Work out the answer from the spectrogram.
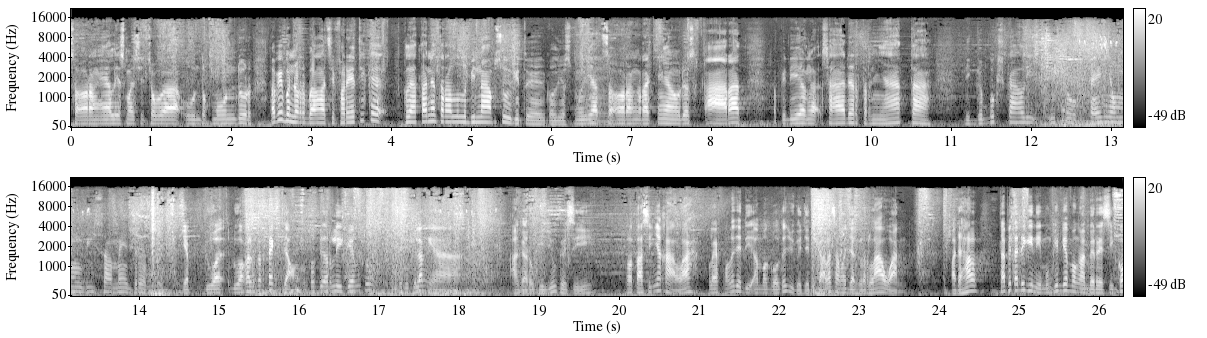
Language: Indonesian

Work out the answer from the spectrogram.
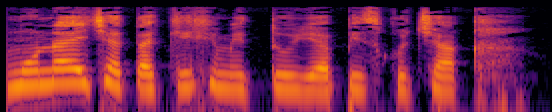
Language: Arequipa-La Unión Quechua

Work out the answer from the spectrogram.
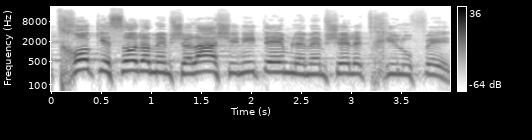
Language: Hebrew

